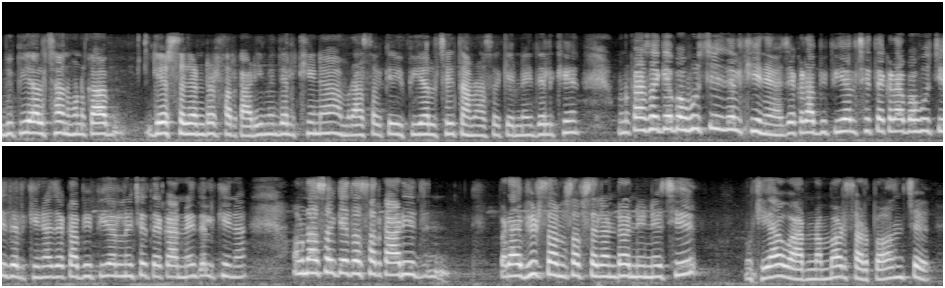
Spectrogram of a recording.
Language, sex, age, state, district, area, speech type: Maithili, female, 60+, Bihar, Muzaffarpur, urban, spontaneous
